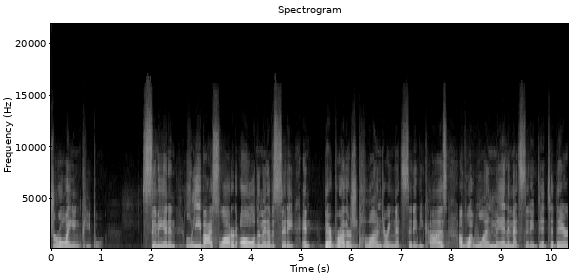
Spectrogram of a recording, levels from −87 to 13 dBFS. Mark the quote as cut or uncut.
cut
